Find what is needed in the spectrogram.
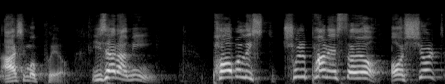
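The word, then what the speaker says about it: Asimov: 발음은 아시모프예요.이 사람이 published 출판했어요.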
